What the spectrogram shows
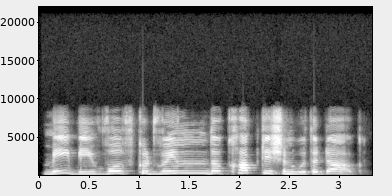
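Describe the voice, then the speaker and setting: A woman reading a children's picture book aloud, lifting her voice for the quoted lines. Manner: slow storytelling, voices quoted lines higher.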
